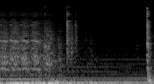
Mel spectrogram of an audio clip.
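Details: 5.7 engine started after swapping in a Transdapt oil filter adapter to cure oil leak and pressure problem; catches quickly, smooth steady low idle, no knocking or stumbling, filter dry; normal start and idle.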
